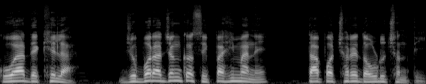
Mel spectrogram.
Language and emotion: Odia, neutral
